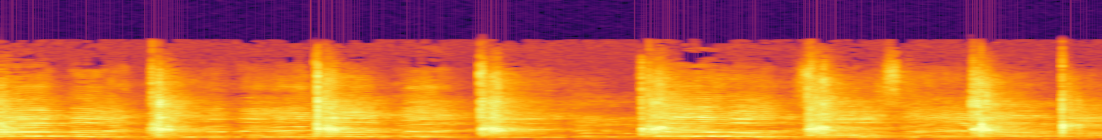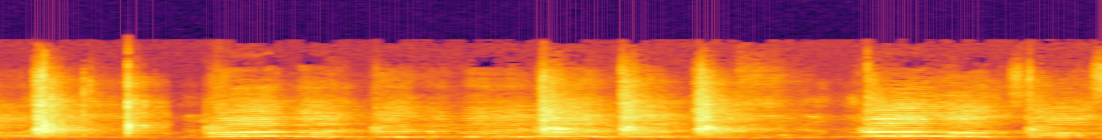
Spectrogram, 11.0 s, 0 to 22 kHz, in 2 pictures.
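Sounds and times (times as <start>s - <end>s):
unison hand claps: 0.0s - 6.8s, 8.2s - 10.0s, 10.6s - 10.9s
men chanting in chorus: 0.0s - 11.0s.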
